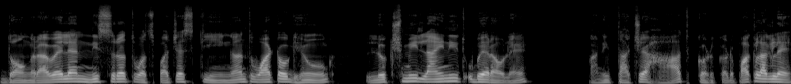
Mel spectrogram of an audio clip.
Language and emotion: Goan Konkani, fearful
